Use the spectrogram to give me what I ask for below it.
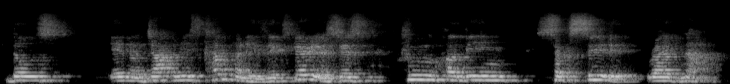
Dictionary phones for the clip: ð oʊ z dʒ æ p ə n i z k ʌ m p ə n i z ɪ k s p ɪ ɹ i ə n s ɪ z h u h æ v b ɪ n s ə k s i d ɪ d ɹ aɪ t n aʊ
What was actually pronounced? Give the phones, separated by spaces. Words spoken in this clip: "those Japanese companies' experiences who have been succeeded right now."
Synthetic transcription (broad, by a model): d oʊ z dʒ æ p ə n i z k ʌ m p ə n i z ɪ k s p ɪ ɹ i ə n s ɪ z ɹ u h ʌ b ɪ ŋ s ə k s i d ɪ d ɹ aɪ t n aʊ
